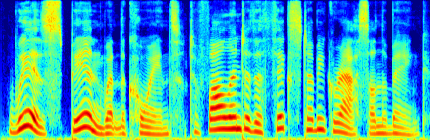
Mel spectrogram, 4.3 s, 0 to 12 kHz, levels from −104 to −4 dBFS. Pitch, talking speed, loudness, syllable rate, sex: 210 Hz, 180 wpm, -18 LUFS, 4.2 syllables/s, female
